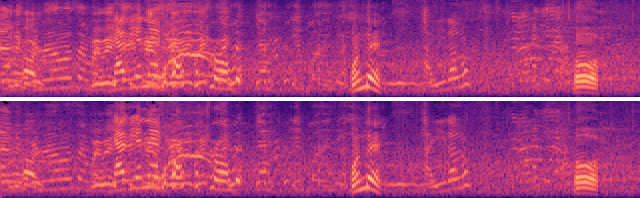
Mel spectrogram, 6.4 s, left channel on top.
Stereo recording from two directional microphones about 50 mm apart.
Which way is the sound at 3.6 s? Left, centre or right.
Centre.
